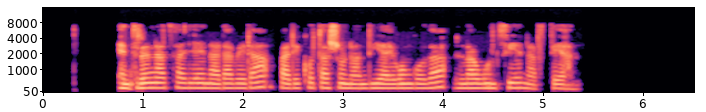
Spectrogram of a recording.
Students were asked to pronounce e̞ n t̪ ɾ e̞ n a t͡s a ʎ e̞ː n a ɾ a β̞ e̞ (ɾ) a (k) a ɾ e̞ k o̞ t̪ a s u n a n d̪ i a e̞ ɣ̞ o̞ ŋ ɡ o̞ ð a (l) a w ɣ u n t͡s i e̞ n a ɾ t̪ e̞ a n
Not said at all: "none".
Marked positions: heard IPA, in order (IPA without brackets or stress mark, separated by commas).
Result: ɾ, p, l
